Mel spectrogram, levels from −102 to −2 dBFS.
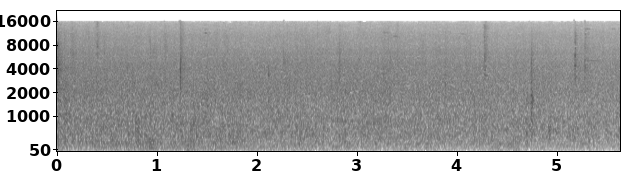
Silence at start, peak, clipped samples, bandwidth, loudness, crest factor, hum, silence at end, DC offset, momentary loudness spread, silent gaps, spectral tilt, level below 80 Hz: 0 s; -10 dBFS; under 0.1%; 16 kHz; -33 LUFS; 26 dB; none; 0 s; under 0.1%; 2 LU; none; 0 dB/octave; -66 dBFS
